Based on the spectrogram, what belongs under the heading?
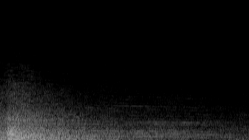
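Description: A wrestler's big boot kick lands on an opponent during a pro wrestling match, with one loud, sharp thud, and the impact rings and fades out.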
